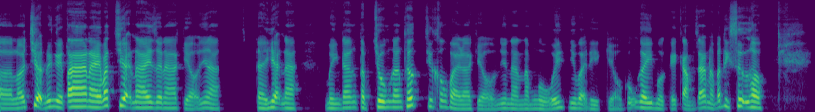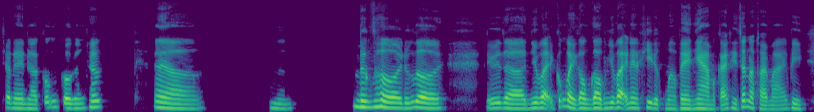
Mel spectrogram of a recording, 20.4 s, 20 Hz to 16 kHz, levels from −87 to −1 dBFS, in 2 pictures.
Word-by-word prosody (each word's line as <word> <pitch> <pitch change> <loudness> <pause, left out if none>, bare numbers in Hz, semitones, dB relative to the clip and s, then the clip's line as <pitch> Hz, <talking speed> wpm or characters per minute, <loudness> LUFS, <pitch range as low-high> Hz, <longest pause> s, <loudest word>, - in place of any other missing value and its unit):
nói 165 +3 -1
chuyện - - +7
với 200 - +1
người 190 -4 +1
ta 205 +2 +7
này, 185 -2 +6
bắt 235 - +5
chuyện 235 -8 +4
này, 175 0 +3
rồi 175 0 -1
nà, 160 0 -3
kiểu 135 -3 -6
như 170 +1 -6
là, 145 -3 -4 0.5
thể 155 -2 -1
hiện 175 -3 +1
nà 155 -1 -2 0.4
mình 155 -1 -5
đang 175 +1 -2
tập 175 0 -3
trung, 190 -2 +4
đang 185 0 0
thức 245 +3 +3
chứ 215 -3 -6
không 200 -2 -7
phải 145 -5 0
là, 135 0 -4
kiểu 130 -2 -9
như 155 +3 -8
nà, 145 -2 -6
nằm 140 0 -9
ngủ 125 -3 -6
ấy. 170 +5 -2
Như 160 -1 -6
vậy - - -2
thì, 130 -2 -8
kiểu, - - -13
cũng 165 - -8
gây 175 -3 +2
một 140 -4 -9
cái 140 - -6
cảm 125 -2 -3
giác 175 +2 +1
nà 155 - -5
bất 190 +7 -4
lịch 210 -5 -4
sự 225 -6 +3
không? 180 -3 +4 0.7
Cho 170 - +1
nên 155 -2 -1
là 145 -1 -3
cũng 180 +6 -6
cố 155 -3 +3
gắng 150 0 -3
thức. 195 +1 +1 0.6
Nên 185 -2 +1
là 150 -4 0 1.0
ừm, 150 -3 -8 0.8
đúng 200 -3 +2
rồi, 180 -5 +4
đúng 160 +2 -3
rồi. 160 -4 +4 0.6
Thì - - -6
bây 165 +1 0
giờ 145 -3 +1
như 165 +2 -1
vậy 175 - +2
cũng 210 +2 -5
phải 165 - +4
gồng 155 -1 0
gồng 160 -1 +2
như 170 - -2
vậy 180 - +3
nên 165 -1 -2
khi 170 +1 -3
được 150 0 -6
mà 140 -1 -6
về 145 +1 0
nhà 145 0 0
một 135 - -8
cái 135 +3 -1
thì 155 -2 -6
rất 200 +3 -1
là 175 - +1
thoải 130 -4 -3
mái 130 +1 -7
vì 140 -2 -6
160 Hz, 255 wpm, -24 LUFS, 145-180 Hz, 1.0 s, chuyện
